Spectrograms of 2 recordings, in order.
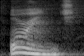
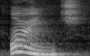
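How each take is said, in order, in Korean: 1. 강세는 첫 음절에 있습니다. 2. 강세는 첫 음절에 있습니다.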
